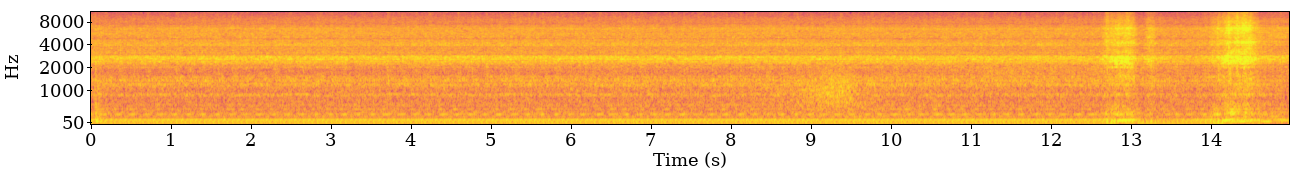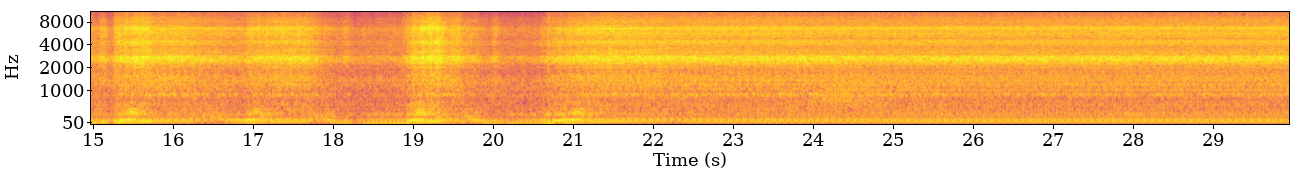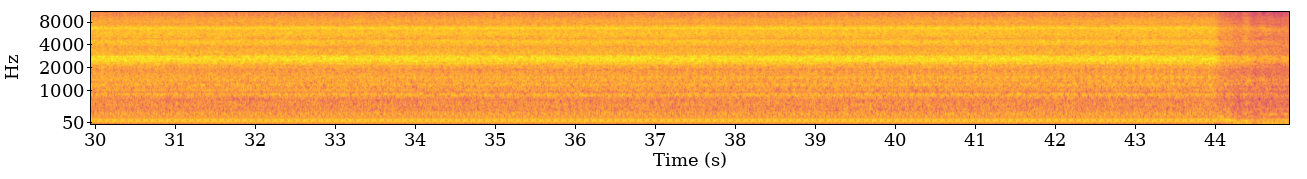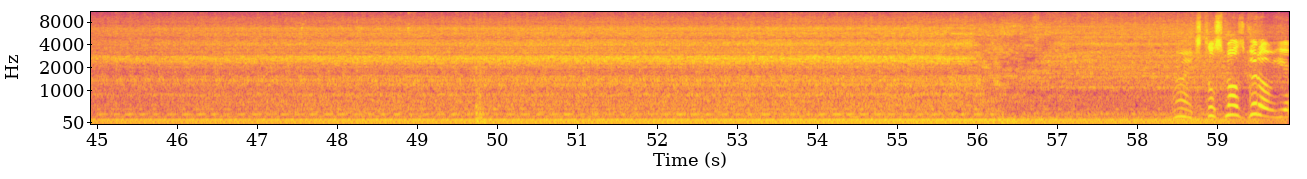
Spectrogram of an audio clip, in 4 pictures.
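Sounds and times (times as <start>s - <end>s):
diesel engine revving: 0.0s - 59.9s
high turbo whine: 0.0s - 59.9s.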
